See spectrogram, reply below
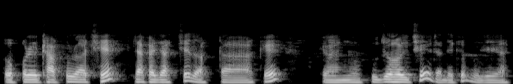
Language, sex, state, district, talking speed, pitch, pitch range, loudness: Bengali, male, West Bengal, Dakshin Dinajpur, 150 wpm, 105 Hz, 100-110 Hz, -19 LUFS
